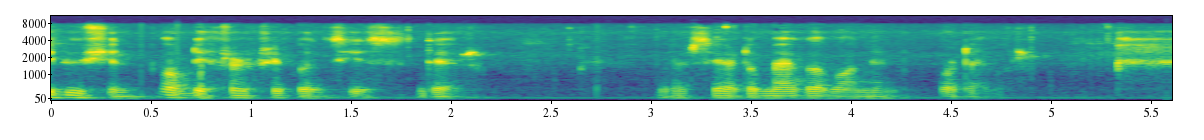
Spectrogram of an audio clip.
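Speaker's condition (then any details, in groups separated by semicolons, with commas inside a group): No condition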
